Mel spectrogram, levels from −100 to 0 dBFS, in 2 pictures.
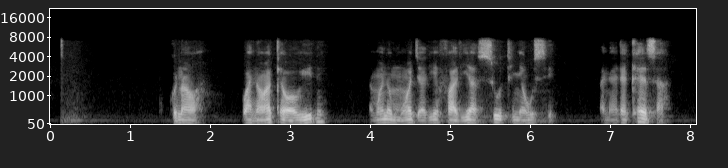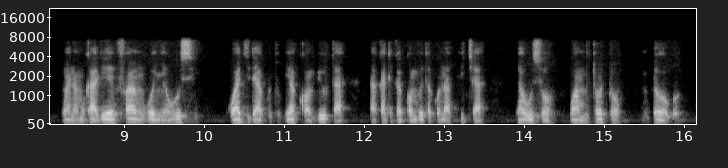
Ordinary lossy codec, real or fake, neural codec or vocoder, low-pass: Opus, 32 kbps; fake; vocoder, 44.1 kHz, 80 mel bands, Vocos; 7.2 kHz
